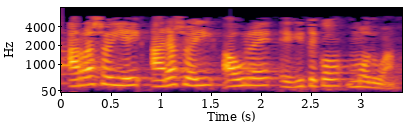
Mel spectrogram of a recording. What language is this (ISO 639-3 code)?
eus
